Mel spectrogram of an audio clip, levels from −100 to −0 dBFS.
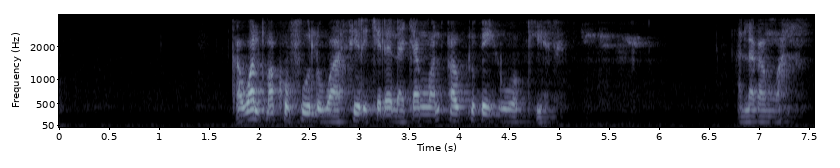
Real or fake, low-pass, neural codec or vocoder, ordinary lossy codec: real; 3.6 kHz; none; none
